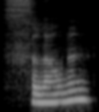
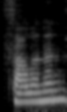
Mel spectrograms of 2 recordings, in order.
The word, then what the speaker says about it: solanine: a particular product in nightshade, uh, solonin, solonin, So, Yeah, however we pronounce it. Solanine.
